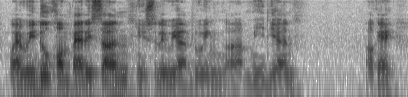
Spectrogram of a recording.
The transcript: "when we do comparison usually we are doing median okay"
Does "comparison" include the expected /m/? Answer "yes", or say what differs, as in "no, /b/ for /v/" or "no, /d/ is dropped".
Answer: yes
